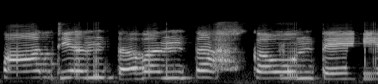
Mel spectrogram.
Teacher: ద కింద యవత్తు ఉంది గమనించండి కౌంతేయలో ఔకారం కరెక్ట్ గా వినబడేటట్టు చూసుకోండి ఔ అన్నప్పుడు నోరు రౌండ్ గా రావాలి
